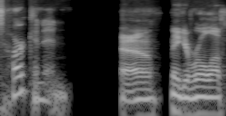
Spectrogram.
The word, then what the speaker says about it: Harkonnen: bald um oh apparently the name pronunciation is different so in 1984 was harkonnen and in 2021 it's hearkening oh make it roll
